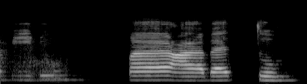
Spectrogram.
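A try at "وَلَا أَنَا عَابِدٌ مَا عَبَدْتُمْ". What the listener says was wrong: Mat jaiznya kurang nih, harus sama yang di atas.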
